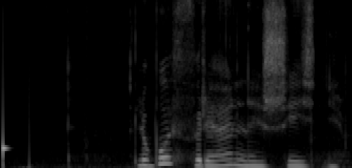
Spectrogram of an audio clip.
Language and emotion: Russian, neutral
